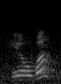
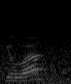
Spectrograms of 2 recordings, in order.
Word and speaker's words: Jehová: Y así resultó la forma latinizada Jehová, de donde viene Jehová, con acento en la A.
